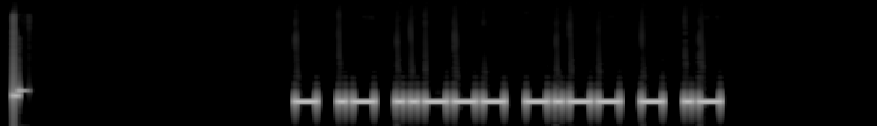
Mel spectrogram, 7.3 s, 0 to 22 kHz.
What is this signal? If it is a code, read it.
Morse code, heard as a keyed tone, about 20 wpm, 700 Hz. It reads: TA2YTA
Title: DXCC-100 Call Signs - 6 Characters - 20wpm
